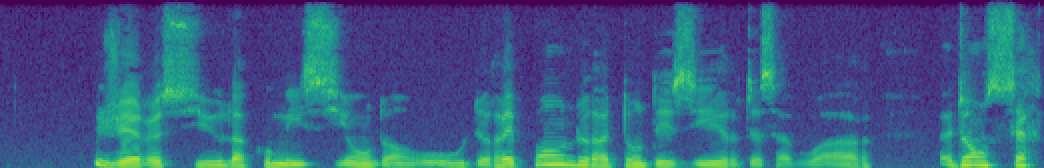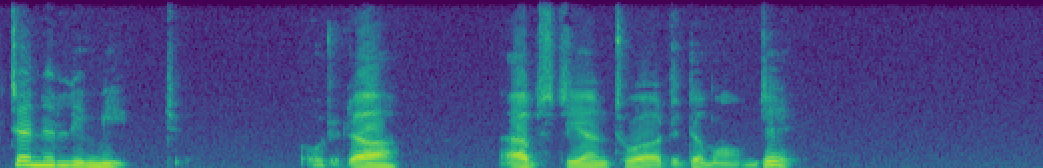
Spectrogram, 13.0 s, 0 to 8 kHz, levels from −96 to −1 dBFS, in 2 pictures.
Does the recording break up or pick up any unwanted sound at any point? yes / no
no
